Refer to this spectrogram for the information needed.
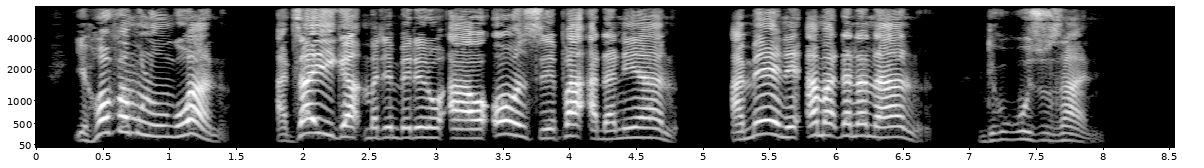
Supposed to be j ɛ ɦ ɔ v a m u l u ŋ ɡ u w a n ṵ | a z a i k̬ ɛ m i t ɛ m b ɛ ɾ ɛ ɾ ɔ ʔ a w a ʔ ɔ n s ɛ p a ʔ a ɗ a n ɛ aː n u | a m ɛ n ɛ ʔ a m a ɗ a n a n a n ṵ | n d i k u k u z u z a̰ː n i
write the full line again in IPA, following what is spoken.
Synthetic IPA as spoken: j ɛ ɦ ɔ v a m u l u ŋ ɡ u w a n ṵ | a d͡z a i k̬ a m a t ɛ m b ɛ ɾ ɛ ɾ ɔ ʔ a w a ʔ ɔ n s ɛ p a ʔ a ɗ a n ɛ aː n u | a m ɛ n ɛ ʔ a m a ɗ a n a n a n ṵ | n d i k u k u z u z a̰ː n i

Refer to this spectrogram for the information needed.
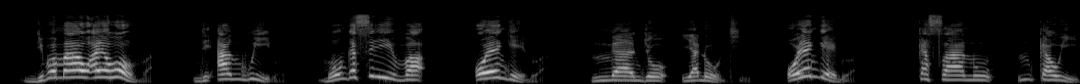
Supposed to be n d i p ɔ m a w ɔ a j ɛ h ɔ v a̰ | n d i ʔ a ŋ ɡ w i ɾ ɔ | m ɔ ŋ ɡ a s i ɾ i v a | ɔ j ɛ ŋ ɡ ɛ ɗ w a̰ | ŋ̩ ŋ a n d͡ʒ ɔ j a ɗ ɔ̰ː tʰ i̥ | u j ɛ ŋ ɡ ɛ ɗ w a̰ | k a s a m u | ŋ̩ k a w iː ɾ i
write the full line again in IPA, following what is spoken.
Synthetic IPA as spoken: n d i p ɔ m a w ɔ a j ɛ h ɔ v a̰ | n d i ʔ a ŋ ɡ w i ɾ ɔ | m ɔ ŋ ɡ a s i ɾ i v a | ɔ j ɛ ŋ ɡ ɛ ɗ w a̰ | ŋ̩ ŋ a n d͡ʒ ɔ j a ɗ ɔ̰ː tʰ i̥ | ɔ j ɛ ŋ ɡ ɛ ɗ w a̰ | k a s a n u | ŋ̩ k a w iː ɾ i

